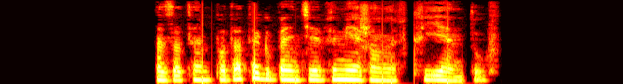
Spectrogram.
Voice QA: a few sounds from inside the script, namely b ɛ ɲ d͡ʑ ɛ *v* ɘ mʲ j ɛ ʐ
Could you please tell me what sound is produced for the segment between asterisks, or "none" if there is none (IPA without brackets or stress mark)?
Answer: v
